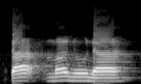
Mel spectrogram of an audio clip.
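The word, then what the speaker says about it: تَأْمَنَّا: Jadi cara membacanya ta'manna. Jadi pada saat masuk ke nunnya itu bibir dimonyongkan sebagai pengganti dhamma yang terbuang.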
